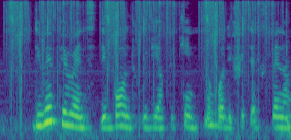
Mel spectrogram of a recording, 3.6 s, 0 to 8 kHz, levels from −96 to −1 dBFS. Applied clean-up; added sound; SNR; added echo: none; Coin (dropping); 15 dB; none.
